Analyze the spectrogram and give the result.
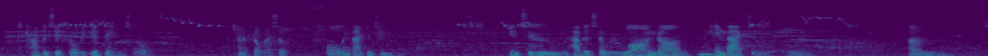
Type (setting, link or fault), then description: fault, background noise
